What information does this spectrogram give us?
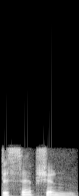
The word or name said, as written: deception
